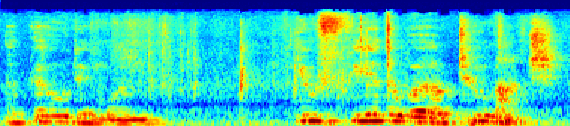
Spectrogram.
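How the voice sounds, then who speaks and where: A man voicing a gentle, sorrowful young woman in a storybook reading, measured and reproachful. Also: a little high, animated, a little hiss or hum. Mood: sad, resolute. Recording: echoey room, distant microphone.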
